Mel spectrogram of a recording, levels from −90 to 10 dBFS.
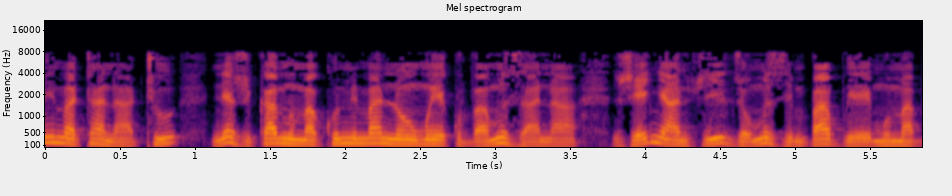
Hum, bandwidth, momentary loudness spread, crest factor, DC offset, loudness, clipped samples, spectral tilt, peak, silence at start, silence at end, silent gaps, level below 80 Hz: none; 8 kHz; 7 LU; 16 dB; under 0.1%; -20 LUFS; under 0.1%; -5.5 dB/octave; -4 dBFS; 0 s; 0 s; none; -56 dBFS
